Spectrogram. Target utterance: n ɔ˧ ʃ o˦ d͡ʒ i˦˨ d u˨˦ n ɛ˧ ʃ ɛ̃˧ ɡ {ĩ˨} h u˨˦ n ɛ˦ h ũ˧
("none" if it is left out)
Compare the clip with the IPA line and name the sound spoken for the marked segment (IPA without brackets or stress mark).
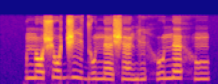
ĩ˨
